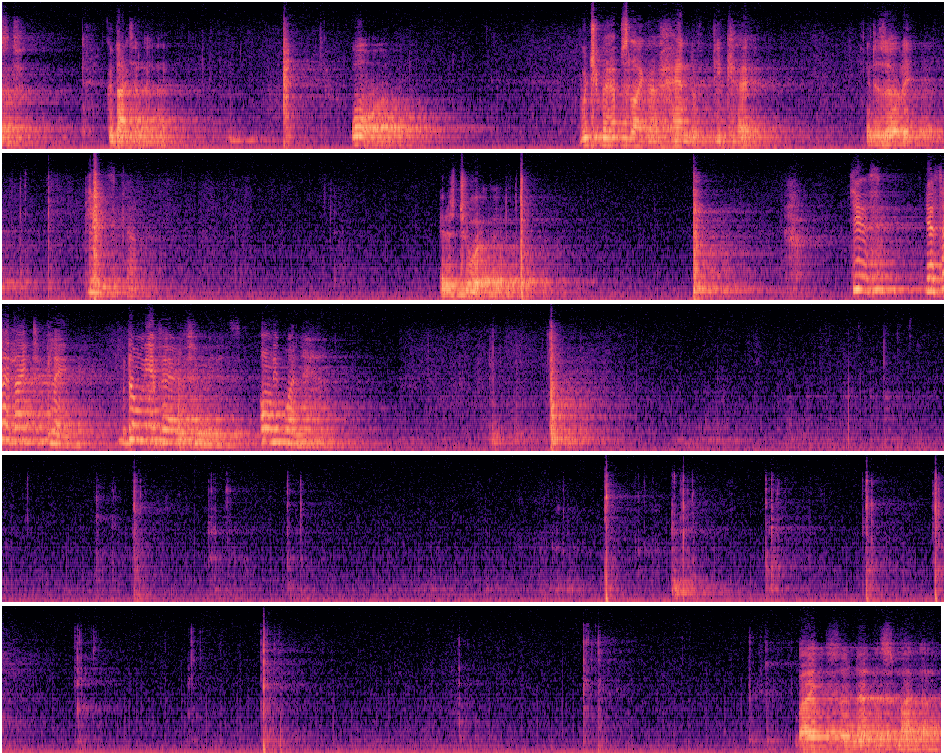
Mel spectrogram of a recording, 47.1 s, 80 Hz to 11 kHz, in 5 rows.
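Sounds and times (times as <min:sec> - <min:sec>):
steady low hum: 0:00.0 - 0:47.0
sharp knocks: 0:16.3 - 0:17.0, 0:24.3 - 0:25.0.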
